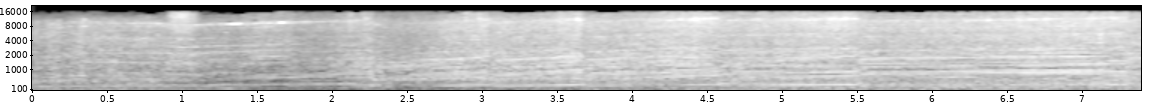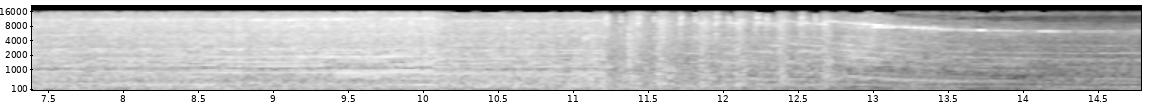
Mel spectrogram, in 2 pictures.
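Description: A Formula-style race car engine in a racing video game at the Spielberg circuit restarts and revs, its loud, sustained whine climbing and falling in pitch with a sharp surge of revs near the end.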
